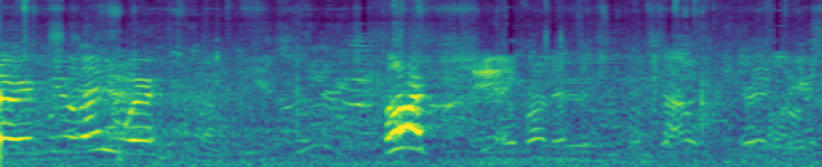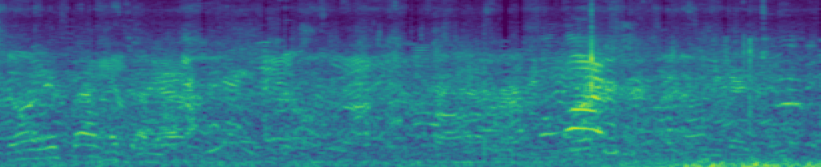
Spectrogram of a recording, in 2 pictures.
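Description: Men's voices calling out and chatting across an outdoor ball field, with one loud shout about two and a half seconds in.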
